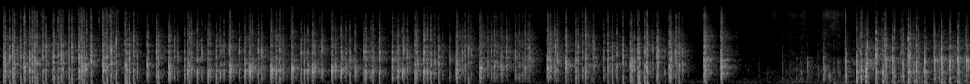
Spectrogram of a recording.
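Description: A small yellow and red cardboard candy box is tapped very fast with long nails, giving a dense run of crisp, dry clicks with a papery, mid-bright tone. The tapping rattles on almost without a break, then goes quiet for about a second before resuming at full pace.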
